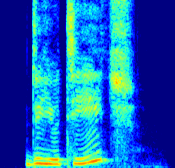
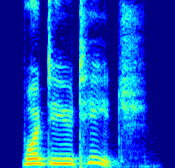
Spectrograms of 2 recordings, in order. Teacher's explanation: The following question pairs contain both rising and falling intonation, depending on whether they contain a question word or if they're yes-no questions. The first question of the pair has rising intonation, and the second has falling intonation.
